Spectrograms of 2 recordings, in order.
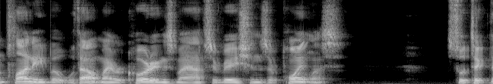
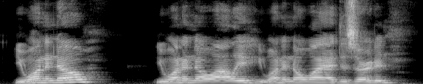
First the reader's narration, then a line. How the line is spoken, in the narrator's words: Miller yelled over the roaring engine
